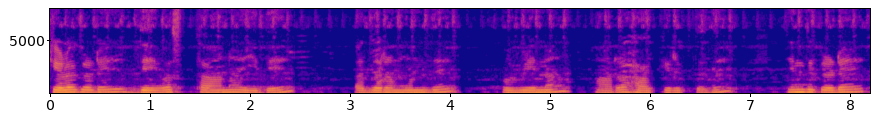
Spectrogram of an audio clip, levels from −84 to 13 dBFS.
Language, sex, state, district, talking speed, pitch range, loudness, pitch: Kannada, female, Karnataka, Koppal, 65 wpm, 195-235 Hz, -19 LUFS, 210 Hz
